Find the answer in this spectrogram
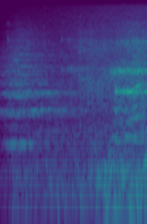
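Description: Live sound of a handball training in a large, echoing sports hall, with several drawn-out high squeaks over a steady din. It grows louder about a second and a half in.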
